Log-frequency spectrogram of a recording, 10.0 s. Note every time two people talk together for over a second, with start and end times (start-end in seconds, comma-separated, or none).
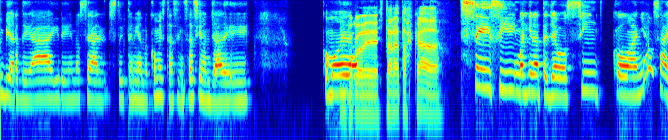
none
